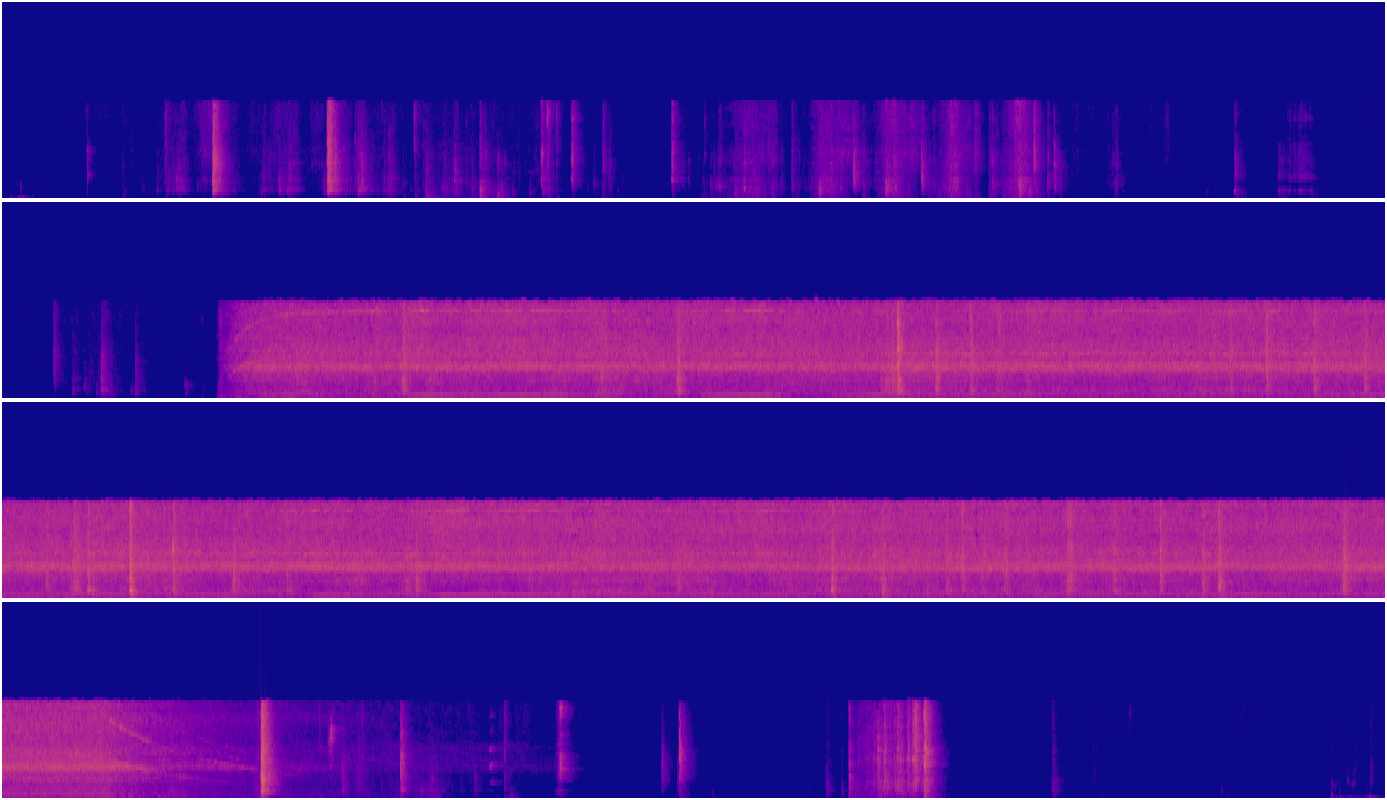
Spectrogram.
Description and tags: A Vacuum cleaner being switched on, moved around and finally switched off.
cleaning, noice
